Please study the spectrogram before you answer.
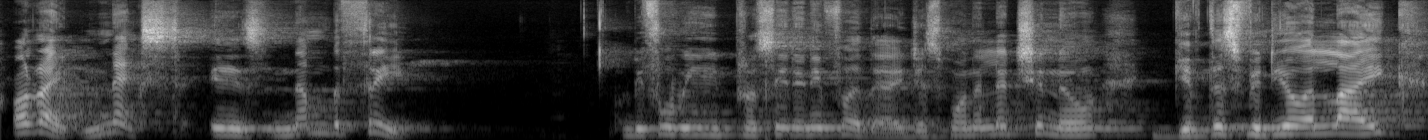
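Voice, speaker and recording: A man's voice: sits high, normal speed, darkish tone, long reverb tail. A man in his thirties giving an upbeat screen-share tutorial as a career coach, coaxing viewers along with a frequent "okay?", speaking into a desk mic in a small room. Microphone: desk mic in frame.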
